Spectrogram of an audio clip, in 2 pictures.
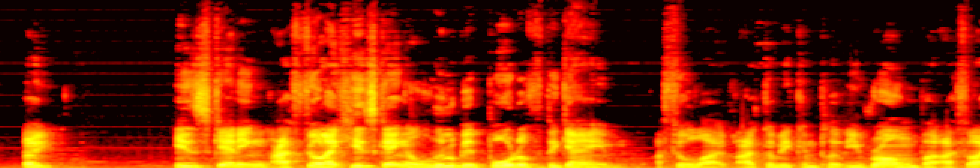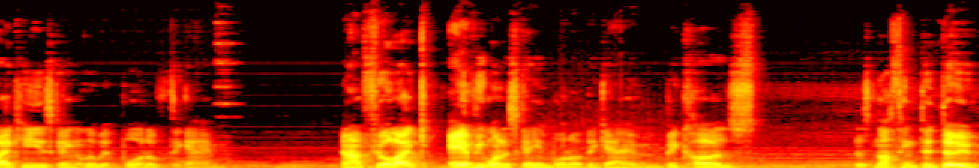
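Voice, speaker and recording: With music in the background, a man with an Australian accent talks at a very fast pace and medium pitch, with ordinary pitch variation and big swings in loudness. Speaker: gaming streamer. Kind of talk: casual discussion to camera.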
